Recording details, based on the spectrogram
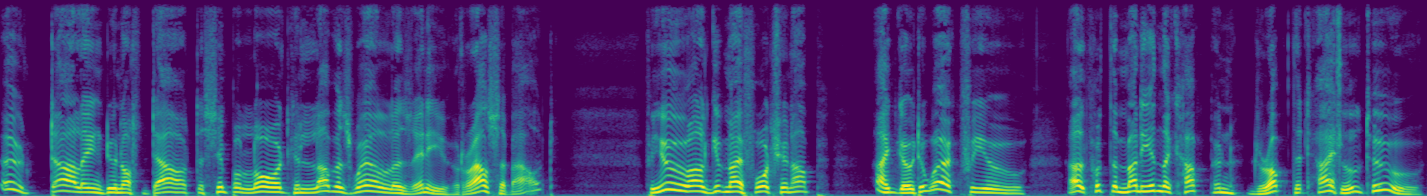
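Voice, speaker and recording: A man's voice: high voice, big pitch swings, unhurried, a little mellow, dry recording, clean studio sound, pitched above the performer's own voice, heavily acted. A man voicing an ardent young shearer posing as a lord, wooing in a declamatory manner in a recited ballad.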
